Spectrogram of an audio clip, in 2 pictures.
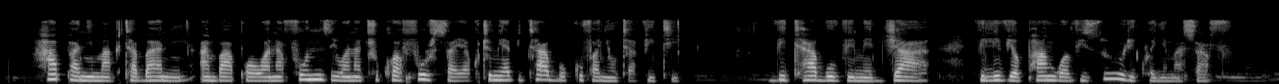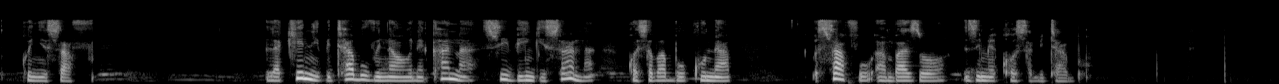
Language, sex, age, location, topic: Swahili, female, 25-35, Nairobi, education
